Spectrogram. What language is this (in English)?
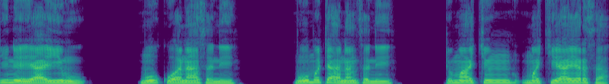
Hausa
